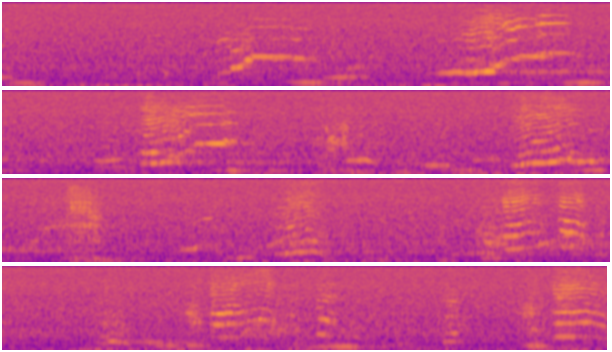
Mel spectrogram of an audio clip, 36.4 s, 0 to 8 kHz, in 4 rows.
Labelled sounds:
3.6	4.6	humpback whale, 0.80 to 4.3 kHz
6.7	8.5	humpback whale, 0.80 to 5.1 kHz
11.2	12.7	humpback whale, 0.80 to 4.5 kHz
14.0	14.3	humpback whale, 0.99 to 1.5 kHz
16.9	17.8	humpback whale, 0.80 to 6.2 kHz
18.8	19.3	humpback whale, 1.0 to 1.5 kHz
19.6	19.8	humpback whale, 1.6 to 2.0 kHz
22.3	23.1	humpback whale, 0.80 to 4.8 kHz
25.6	27.0	humpback whale, 0.80 to 5.5 kHz
30.1	31.5	humpback whale, 0.83 to 5.7 kHz
32.1	32.5	humpback whale, 0.83 to 2.8 kHz
34.0	34.3	humpback whale, 2.0 to 2.3 kHz
35.0	36.4	humpback whale, 0.80 to 6.3 kHz

